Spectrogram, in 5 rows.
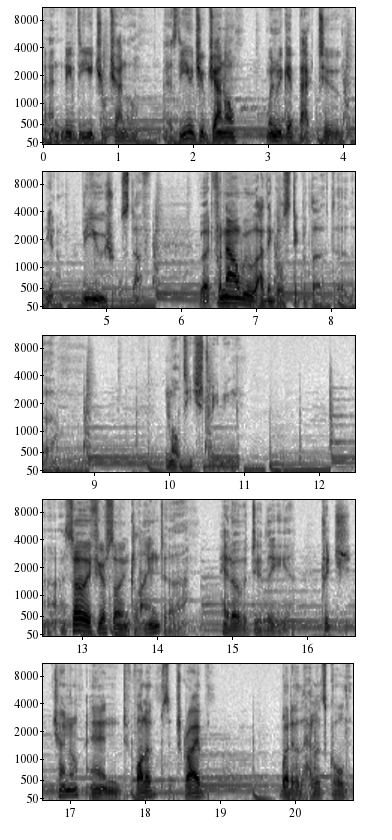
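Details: Person on day 2 of recovery stream after surgery; cords mostly healed but lacking strength and stamina, physiotherapy pushing the voice; rough, creaky voice, like laryngitis. Finding: postoperative dysphonia.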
